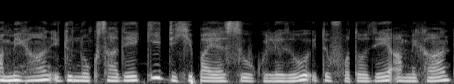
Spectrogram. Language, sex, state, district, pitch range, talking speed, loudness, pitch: Nagamese, female, Nagaland, Dimapur, 155-190 Hz, 160 wpm, -15 LUFS, 175 Hz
